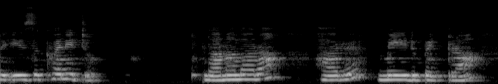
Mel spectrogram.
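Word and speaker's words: Juanito: characters, Don Gonzalo, and here it seems the pronunciation as Jonito, but it's not Jonito, but it is the Spanish word. The Spanish pronunciation is Quenito.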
